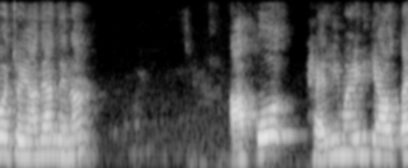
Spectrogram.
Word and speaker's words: phthalimide: इसको थैलीमाइड बोलते हैं। थैलीमाइड का pH साइलेंट होता है। क्या होता है? pH। तो थैलीमाइड नहीं बोलते, क्या बोलते हैं? सिर्फ थैलीमाइड।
